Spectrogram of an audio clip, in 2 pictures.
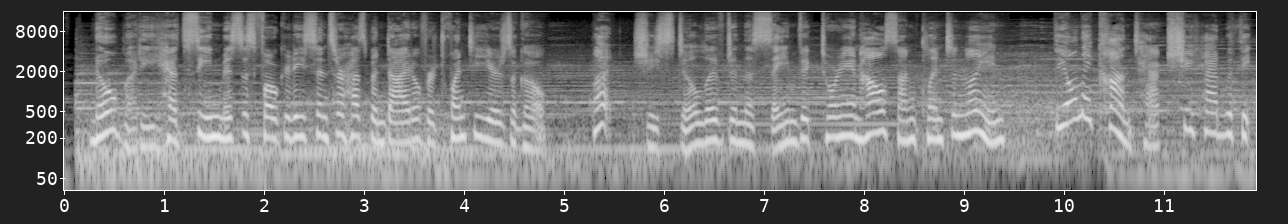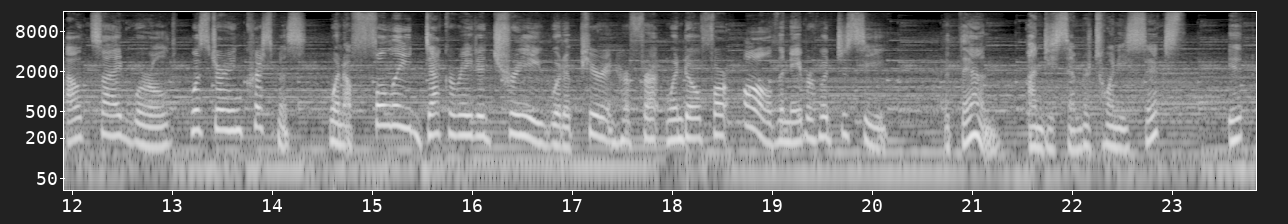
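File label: narration story; Vibrant Voices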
